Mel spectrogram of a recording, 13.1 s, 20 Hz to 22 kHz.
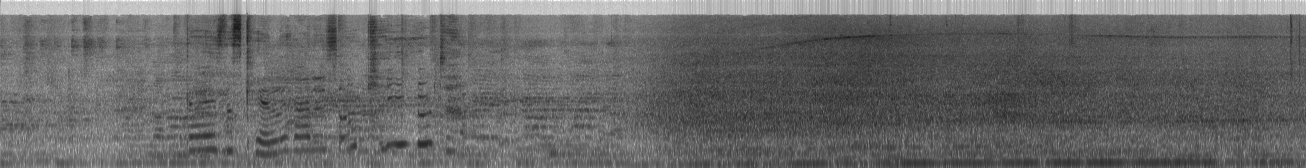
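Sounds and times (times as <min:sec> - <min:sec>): traffic noise: 0:00.0 - 0:13.0
large vehicle engine passing: 0:06.1 - 0:13.0.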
